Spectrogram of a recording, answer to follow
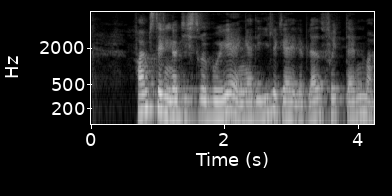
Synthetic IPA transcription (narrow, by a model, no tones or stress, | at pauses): fʁamsd̥e̝l̰e̝ŋɒ̽d̥isd̥ʁibue̝̰ɐeŋ̩æd̥e̝ile̝ɡ̥ɛ̰ːləb̥lɛð̞ˠfʁid̥ːænmɑ̥̈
